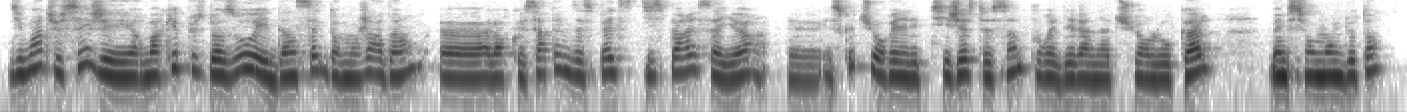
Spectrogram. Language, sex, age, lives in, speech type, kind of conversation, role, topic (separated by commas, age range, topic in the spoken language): French, female, 30-34, France, read, expert-assistant, asker, Quels petits changements dans ma routine peuvent vraiment aider les écosystèmes locaux ?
